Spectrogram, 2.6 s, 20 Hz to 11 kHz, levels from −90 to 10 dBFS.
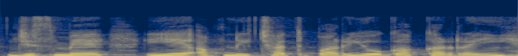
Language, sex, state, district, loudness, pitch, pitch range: Hindi, female, Uttar Pradesh, Shamli, -12 LUFS, 255 Hz, 235-275 Hz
